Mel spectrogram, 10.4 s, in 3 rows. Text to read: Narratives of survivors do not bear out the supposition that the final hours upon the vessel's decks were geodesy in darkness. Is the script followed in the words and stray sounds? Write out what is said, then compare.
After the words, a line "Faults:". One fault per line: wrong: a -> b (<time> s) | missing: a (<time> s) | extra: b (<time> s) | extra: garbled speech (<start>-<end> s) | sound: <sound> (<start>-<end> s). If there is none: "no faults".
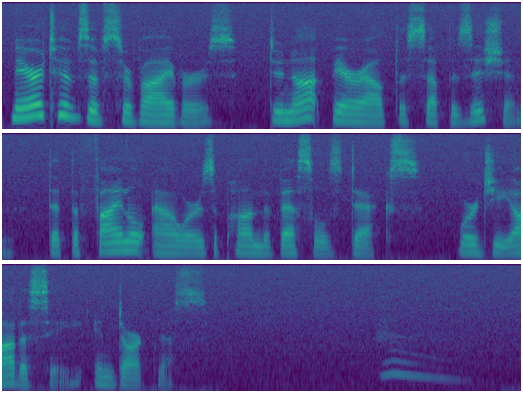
Narratives of survivors do not bear out the supposition that the final hours upon the vessel's decks were geodesy in darkness.
Faults:
sound: sigh (9.4-10.2 s)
